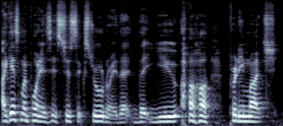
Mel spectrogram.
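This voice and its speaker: Rambling, halting male interview host. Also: on the high side, darkish tone. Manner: rambling, halting, many restarts and fillers, enthusiastic. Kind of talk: conversational interview.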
